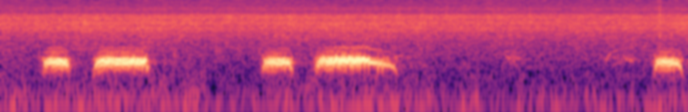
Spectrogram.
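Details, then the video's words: Decoy spotted dove in a U Minh garden, a young bird eager to fight: two short-long coo pairs in quick succession, then a pause and a single short hoot. "Gác Cu Gáy / Bổi Tơ Háo Đá"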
